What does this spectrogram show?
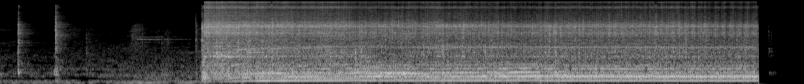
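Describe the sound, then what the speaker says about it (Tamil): A kitchen mixer grinder grinds dried red chillies and coriander seeds in its jar, starting abruptly with a loud, steady whirring roar that runs for about five seconds after a couple of faint knocks, then cuts off sharply. "மிக்சி ஜாரில் போட்டேன் இப்போ இதை அரைச்சிக்கிறேன்"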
